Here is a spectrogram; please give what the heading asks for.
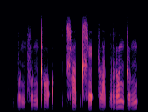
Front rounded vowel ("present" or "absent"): absent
